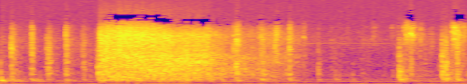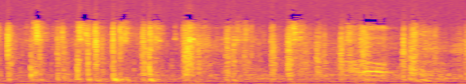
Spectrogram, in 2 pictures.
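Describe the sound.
A gunshot in a western radio drama: one loud, sharp burst with a hissing tail that lasts about a second, followed by quieter rapid tapping and shuffling.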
